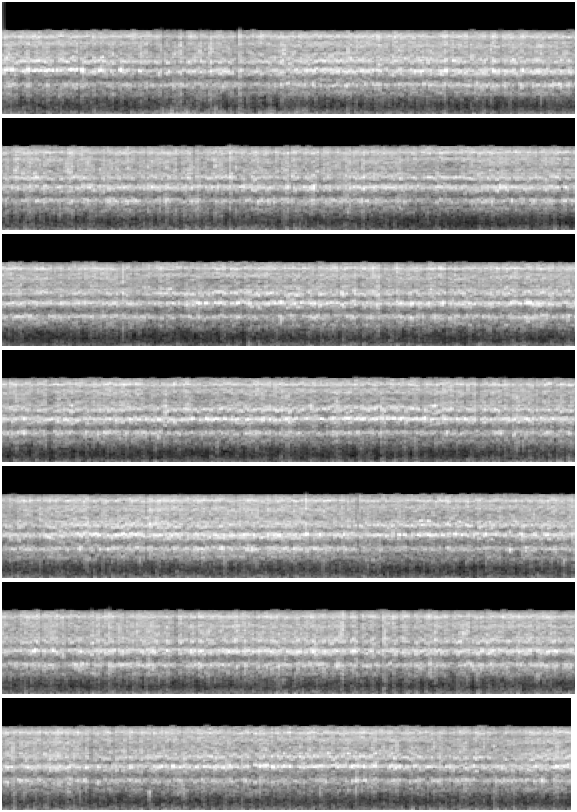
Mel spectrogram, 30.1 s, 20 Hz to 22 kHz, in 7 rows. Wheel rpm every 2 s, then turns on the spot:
210, 210, 220, 220, 220, 220, 220, 210, 220, 210, 210, 220, 220, 220, 210.
none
